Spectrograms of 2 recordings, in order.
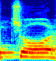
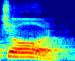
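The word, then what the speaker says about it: chore: वो क्या कहते हैं, चोर। नो, इट्स अ चो, जस्ट आपने क्या कहना है, चो। आर साउंड जो होता है ना वो साइलेंट होता है, तकरीबन साइलेंट होता है, लास्ट पे अगर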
